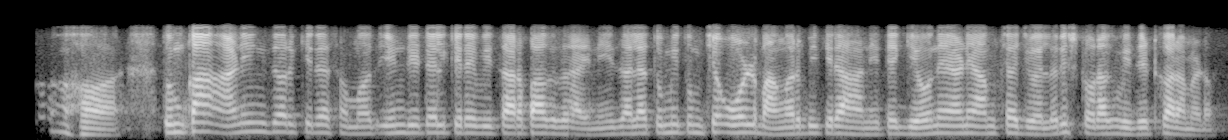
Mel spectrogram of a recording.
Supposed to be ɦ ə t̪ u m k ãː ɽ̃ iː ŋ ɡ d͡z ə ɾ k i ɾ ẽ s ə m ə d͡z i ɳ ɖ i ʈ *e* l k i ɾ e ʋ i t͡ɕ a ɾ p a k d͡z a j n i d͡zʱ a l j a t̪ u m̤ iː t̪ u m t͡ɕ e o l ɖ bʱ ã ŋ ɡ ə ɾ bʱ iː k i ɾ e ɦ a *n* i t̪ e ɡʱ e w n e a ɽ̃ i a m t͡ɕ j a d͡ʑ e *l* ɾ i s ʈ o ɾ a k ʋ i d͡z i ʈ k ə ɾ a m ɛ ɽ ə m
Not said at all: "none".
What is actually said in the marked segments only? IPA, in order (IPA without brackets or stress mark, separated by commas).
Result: e, n, l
